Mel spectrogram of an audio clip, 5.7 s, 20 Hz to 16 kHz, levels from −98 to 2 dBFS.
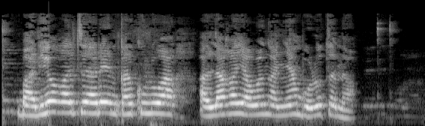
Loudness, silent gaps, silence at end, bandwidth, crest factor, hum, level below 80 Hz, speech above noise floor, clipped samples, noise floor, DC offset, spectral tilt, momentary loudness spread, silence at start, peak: -12 LUFS; none; 0.95 s; 11 kHz; 14 dB; none; -58 dBFS; 39 dB; under 0.1%; -51 dBFS; under 0.1%; -4 dB/octave; 10 LU; 0.05 s; 0 dBFS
